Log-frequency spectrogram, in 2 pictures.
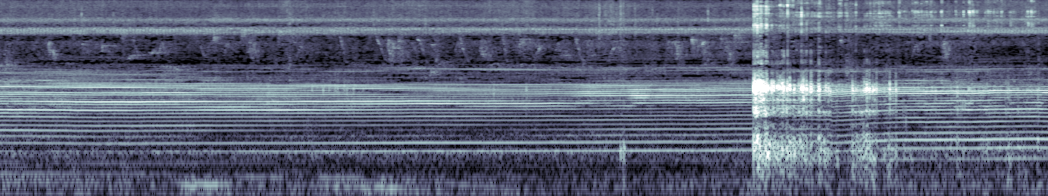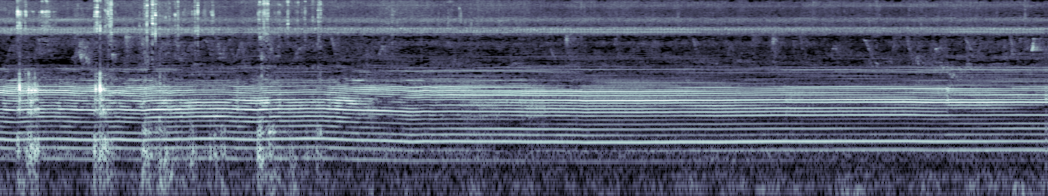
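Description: A steady hum made of several held tones. About eleven seconds in, a sudden loud knock is followed by several seconds of scattered clicks and knocks, while the hum's pitch wavers before it steadies again.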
